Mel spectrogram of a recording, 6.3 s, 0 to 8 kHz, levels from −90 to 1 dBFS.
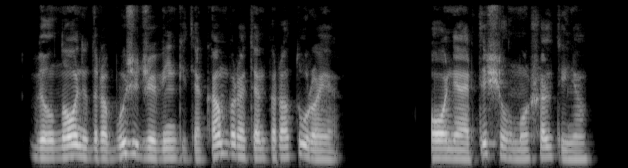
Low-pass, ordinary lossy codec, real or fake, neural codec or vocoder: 7.2 kHz; MP3, 64 kbps; real; none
